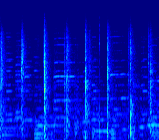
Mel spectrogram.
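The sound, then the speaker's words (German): Boys stamping their feet at the opening of a folk dance: a steady rhythm of dull thumps, about two per second, over faint instrumental music. “Also die Buben stampfen am Anfang so mit den Füßen und halten die Hände so in Schulterhöhe. Dann geht's los.”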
